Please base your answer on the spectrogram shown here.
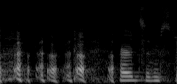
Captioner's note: laughter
